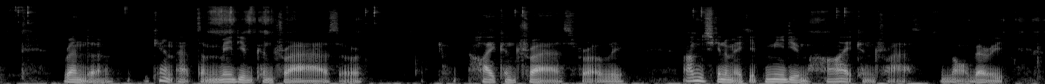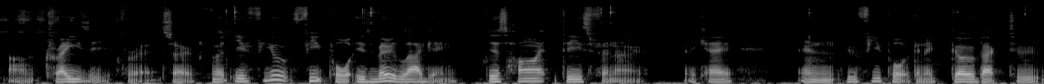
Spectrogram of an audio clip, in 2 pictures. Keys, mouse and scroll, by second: 0.2-2.9 drag, 4.0-5.9 drag, 7.2-9.0 drag, 12.5 z, 14.2 click, 17.3 z, 18.6-20.1 middle drag, 20.3 click, 20.5 middle click, 20.6 click.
